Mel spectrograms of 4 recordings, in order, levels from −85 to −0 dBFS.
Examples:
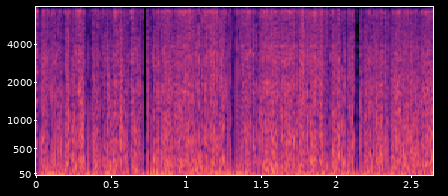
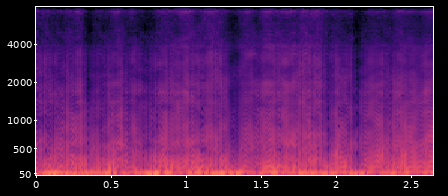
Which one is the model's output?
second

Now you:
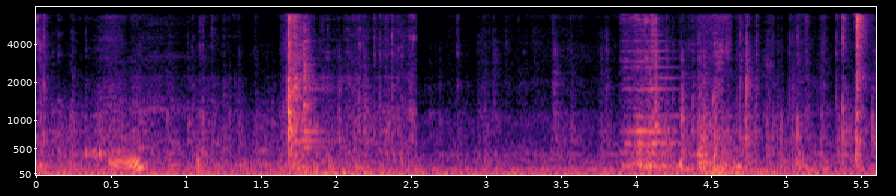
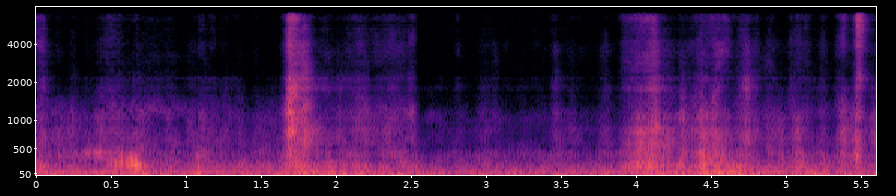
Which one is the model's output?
second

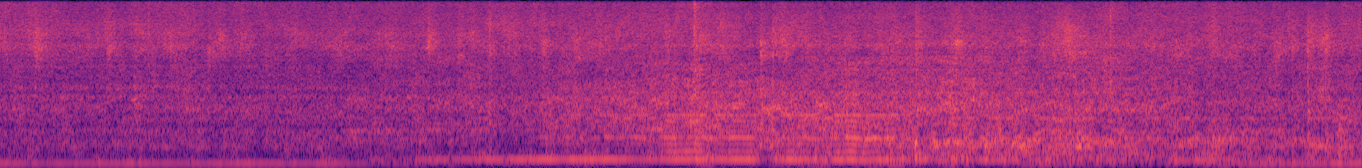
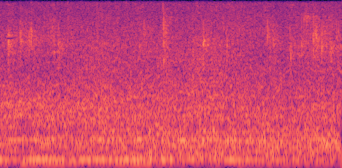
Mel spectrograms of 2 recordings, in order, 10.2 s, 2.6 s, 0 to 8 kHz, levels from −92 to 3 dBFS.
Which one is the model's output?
first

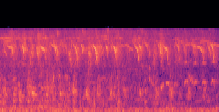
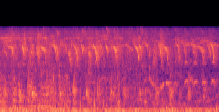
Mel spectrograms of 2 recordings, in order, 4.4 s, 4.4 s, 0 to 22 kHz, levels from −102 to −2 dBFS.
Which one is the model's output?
second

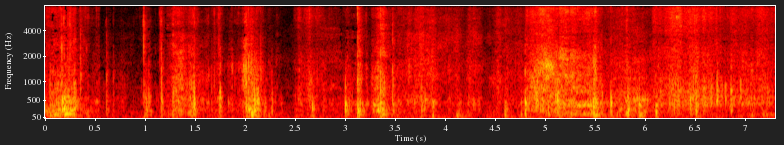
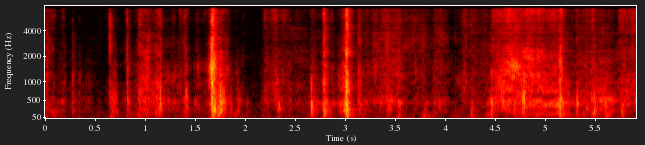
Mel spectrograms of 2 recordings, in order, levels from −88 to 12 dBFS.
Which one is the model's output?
second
